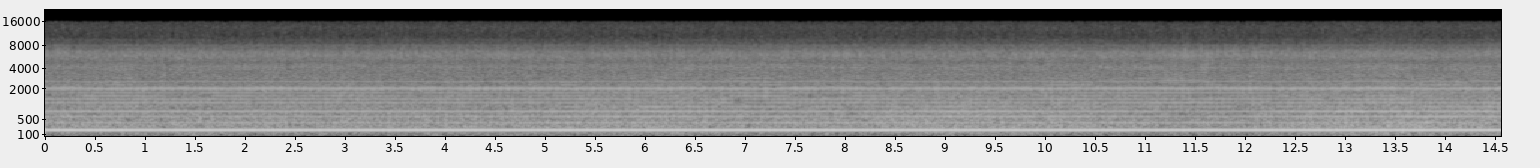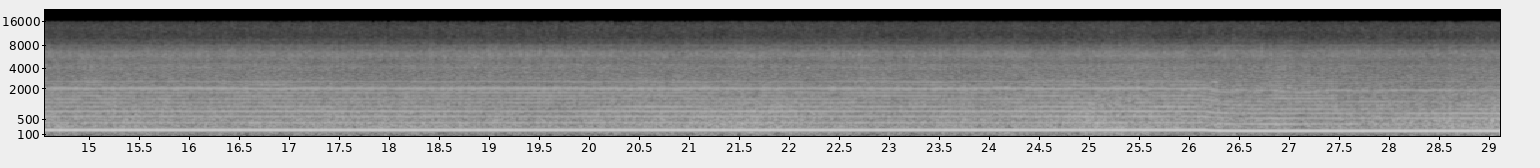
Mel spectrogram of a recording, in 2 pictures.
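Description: Paramotor's motor and propeller running at steady revs with an even, unwavering drone. About 26 seconds in, the revs drop in a quick step and the pitch falls.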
